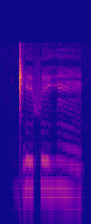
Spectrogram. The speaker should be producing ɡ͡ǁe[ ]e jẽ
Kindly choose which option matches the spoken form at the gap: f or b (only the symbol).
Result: f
